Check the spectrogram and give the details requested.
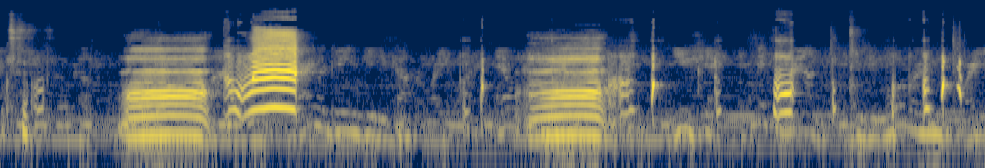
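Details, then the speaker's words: Infant babbling and fussy vocal sounds while talking with his dad, broken by abrupt short gulping catches; baby hiccups. "uh ah he got the hiccups Does he try to talk uh ah you can't talk without the hiccups"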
